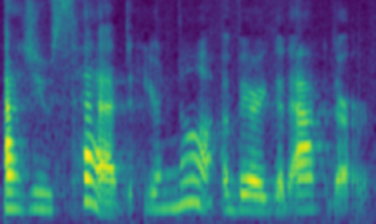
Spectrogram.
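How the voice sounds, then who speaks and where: A woman's voice: mid-range voice, a little slow, vocal fry, fairly bright tone. A woman playing a sensible, dryly teasing middle-aged suburban wife in a staged play reading. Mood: matter-of-fact.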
